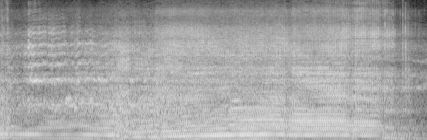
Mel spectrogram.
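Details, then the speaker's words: Car with a newly fitted nitrous kit, doing a burnout: over heavy tyre squeal, the rough, labouring engine note sags and then climbs again. The engine is laying over hard and bogging under load. "It was laying over hard. Yeah, that sounds terrible."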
